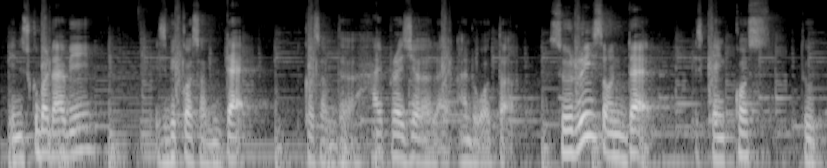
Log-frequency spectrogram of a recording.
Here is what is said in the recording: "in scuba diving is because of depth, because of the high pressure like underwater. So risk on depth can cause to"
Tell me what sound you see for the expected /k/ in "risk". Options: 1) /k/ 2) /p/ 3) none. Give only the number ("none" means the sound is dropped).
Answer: 3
